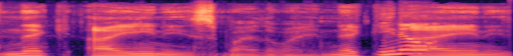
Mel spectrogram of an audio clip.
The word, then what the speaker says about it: Ainis: Ainis. Ainis. Can you repeat after me? Okay, I'm gonna type it out phonetically. Okay, I-E, and then like knees.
